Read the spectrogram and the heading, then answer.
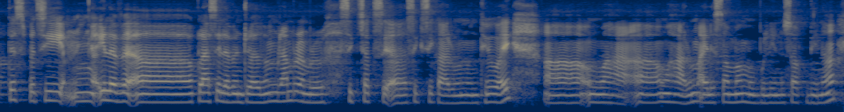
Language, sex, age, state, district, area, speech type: Nepali, female, 30-45, West Bengal, Kalimpong, rural, spontaneous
